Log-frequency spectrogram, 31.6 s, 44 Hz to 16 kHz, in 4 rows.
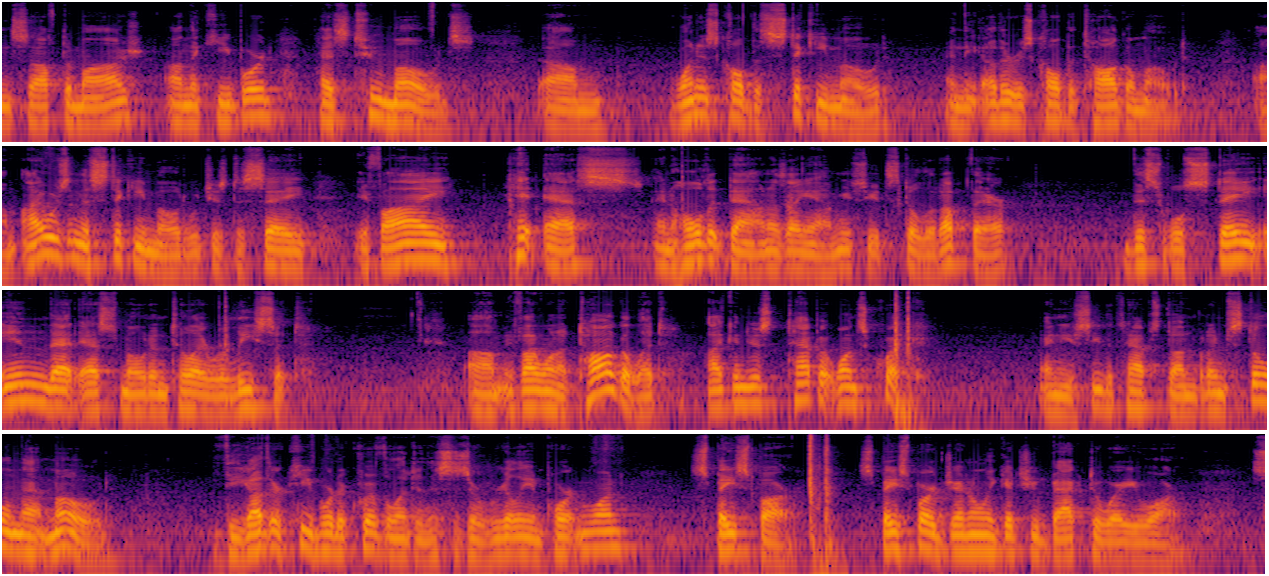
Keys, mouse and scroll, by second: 14.4 scroll up 2, 15.1 scroll up 2, 15.4-16.0 scroll down 6, 28.8 space.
